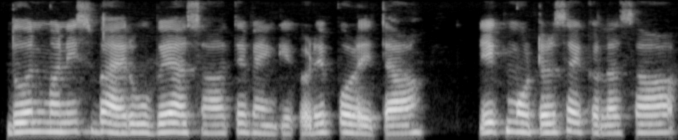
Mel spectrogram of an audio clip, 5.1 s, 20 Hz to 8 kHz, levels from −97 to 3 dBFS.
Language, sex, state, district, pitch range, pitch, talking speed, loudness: Konkani, female, Goa, North and South Goa, 180-200 Hz, 190 Hz, 140 wpm, -17 LUFS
